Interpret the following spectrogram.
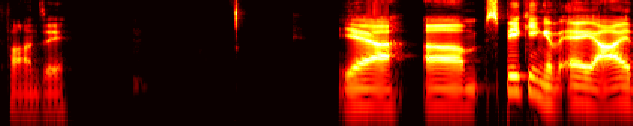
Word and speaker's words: Ponzi: And then ch it's pronounced ponzi. Yeah, that's what I said. I said ponzi scheme. Did I Did I say something else? Did I say ponsai?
